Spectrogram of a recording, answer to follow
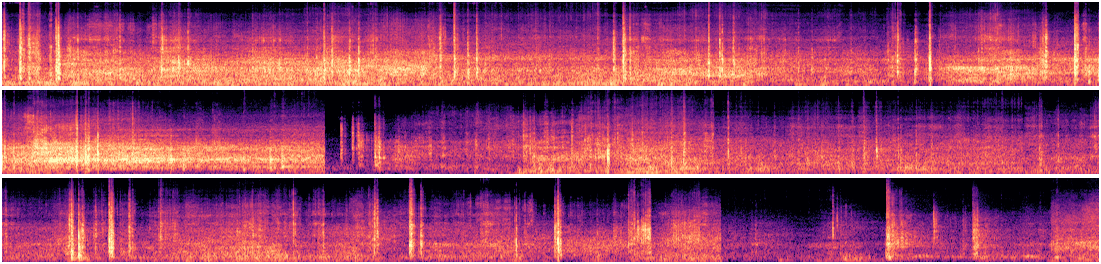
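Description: Skateboards on concrete: wheels rolling with a steady rumble, broken by sharp clacks of the board popping, hitting ledges and landing. The rolling noise drops off abruptly about halfway through and is quieter after, with scattered clacks.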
